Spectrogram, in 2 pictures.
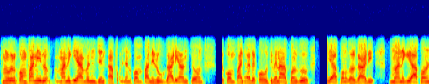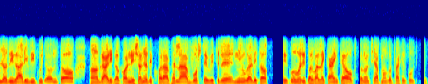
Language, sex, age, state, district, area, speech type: Odia, male, 18-30, Odisha, Subarnapur, urban, conversation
